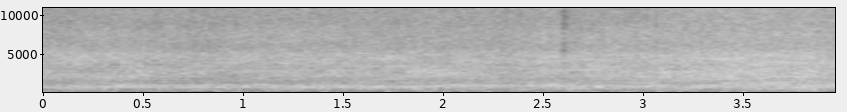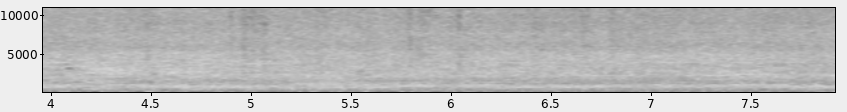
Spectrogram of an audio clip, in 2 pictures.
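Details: Steady, even droning of a wild western honey bee colony housed in a hollow tree. The low buzz holds throughout with layered overtones and no pauses.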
